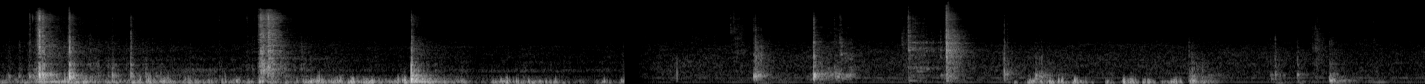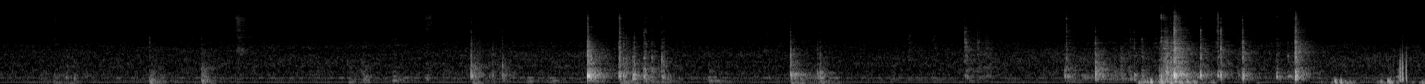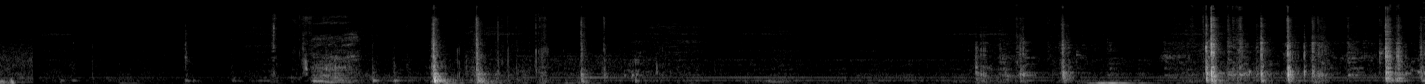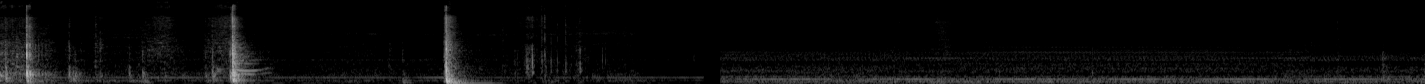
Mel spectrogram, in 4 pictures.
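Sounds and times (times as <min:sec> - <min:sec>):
low hum of cooling fan: 0:00.0 - 0:06.3, 0:07.5 - 0:29.2, 0:29.8 - 0:57.0
objects knocking and clunking: 0:18.9 - 0:21.1.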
